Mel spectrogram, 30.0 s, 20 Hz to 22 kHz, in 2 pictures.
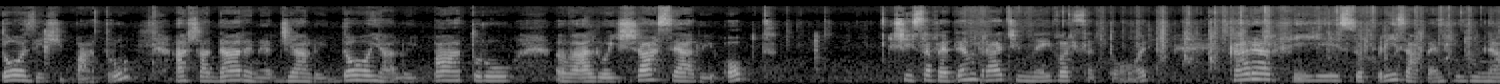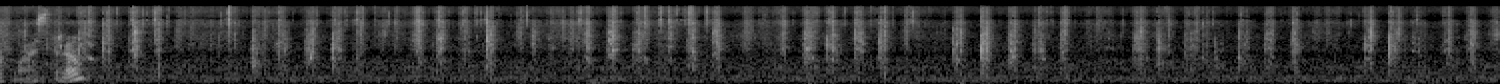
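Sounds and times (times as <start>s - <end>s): cards being shuffled by hand: 9.6s - 30.0s.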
